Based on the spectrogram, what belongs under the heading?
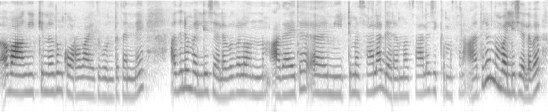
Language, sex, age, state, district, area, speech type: Malayalam, female, 18-30, Kerala, Idukki, rural, spontaneous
